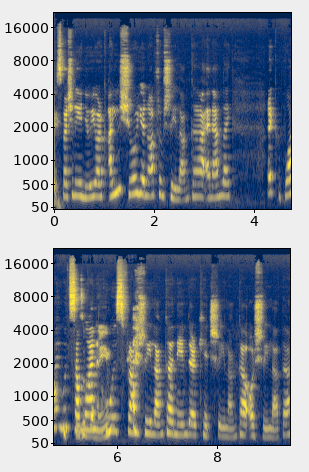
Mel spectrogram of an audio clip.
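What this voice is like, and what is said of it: Indian accent. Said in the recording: “I'm really from India. As you should know by that accent.”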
